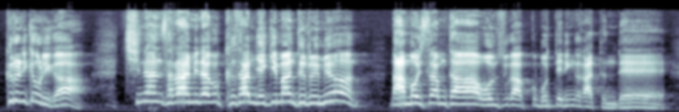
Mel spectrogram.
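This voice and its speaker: A male pastor preaching a Sunday sermon, animated, swinging between a raised voice and quiet asides. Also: high-pitched, moderate pace.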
